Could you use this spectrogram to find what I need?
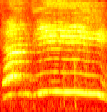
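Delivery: loud high shout.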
